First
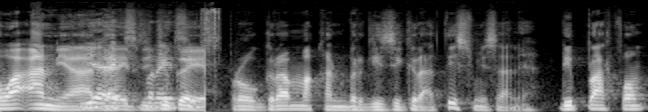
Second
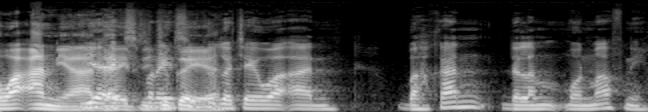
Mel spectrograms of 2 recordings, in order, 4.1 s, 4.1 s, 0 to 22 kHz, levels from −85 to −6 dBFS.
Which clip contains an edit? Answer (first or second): first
